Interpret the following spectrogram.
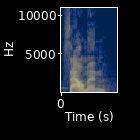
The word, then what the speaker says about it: Salmon: pronounce it I guess we pronounce it with a silent L except for the name Salman all right so Salman is is Boaz his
